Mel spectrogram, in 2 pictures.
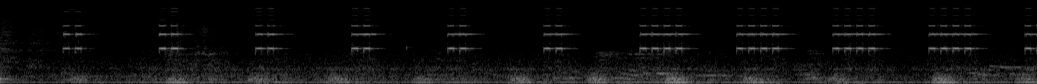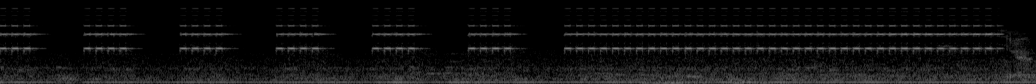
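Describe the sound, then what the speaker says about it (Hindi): A digital table alarm clock sounds its alarm as repeated bursts of high electronic beeping. Early pulses are spaced and softer, then the bursts grow denser and louder until the beeping becomes a continuous tone near the end. "बारह बजकर एक मिनट हो चुके हैं और अलार्म साउंड करने लग गया है तो फर्स्ट में धीरे धीरे स्लो साउंड आएगा"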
